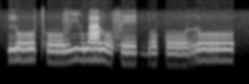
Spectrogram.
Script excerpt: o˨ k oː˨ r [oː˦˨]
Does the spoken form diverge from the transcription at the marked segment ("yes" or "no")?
yes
